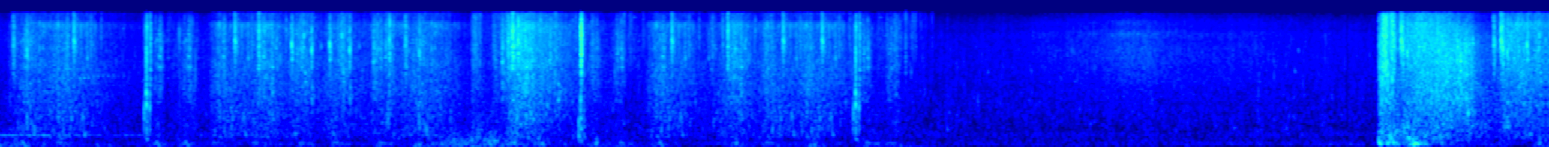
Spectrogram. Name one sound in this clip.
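A stream of water flows and babbles over rocks.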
